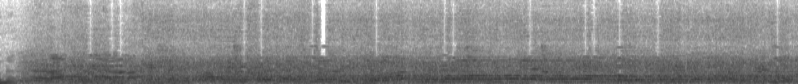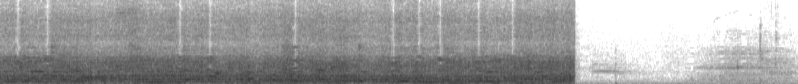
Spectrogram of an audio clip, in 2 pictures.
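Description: A crowd of men and women chatter and talk over one another.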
